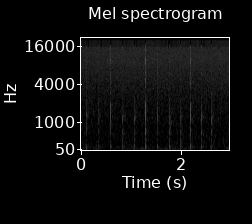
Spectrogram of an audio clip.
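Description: Twelve taps on the glass display of an iPad Pro, whose screen is laminated with no air gap. Each tap is a short, dull knock with quick decay and a low body around 140 Hz, sounding solid rather than hollow.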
